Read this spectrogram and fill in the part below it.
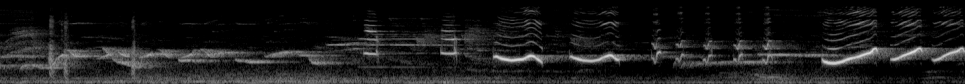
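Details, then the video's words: Masked laughingthrush lure song from a kept bird: quiet wavering whistles build into loud looping whistled notes repeated in short bursts, ending with strong rising whistles about every half second. "Pancingan Poksay Hongkong"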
